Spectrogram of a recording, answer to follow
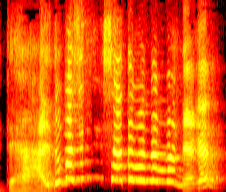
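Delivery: very high, loud exclamation; triumphant. Real, not acted. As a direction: burst out in a high-pitched cheer. Triumphant point after happy demo.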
